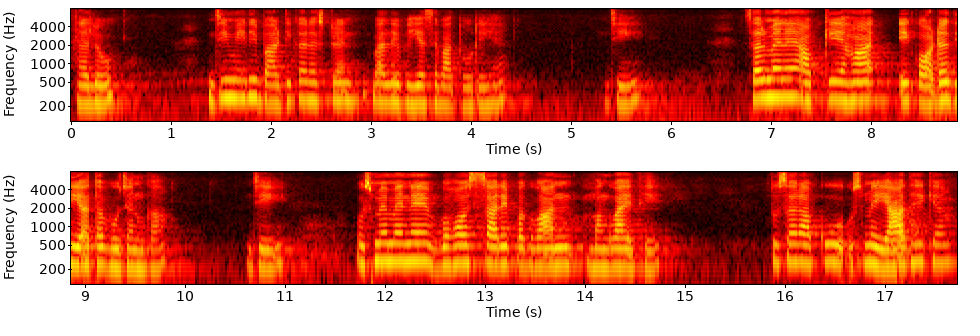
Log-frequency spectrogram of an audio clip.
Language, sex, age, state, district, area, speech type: Hindi, female, 18-30, Madhya Pradesh, Hoshangabad, urban, spontaneous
